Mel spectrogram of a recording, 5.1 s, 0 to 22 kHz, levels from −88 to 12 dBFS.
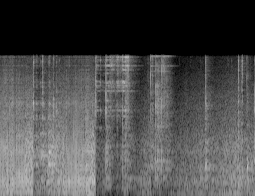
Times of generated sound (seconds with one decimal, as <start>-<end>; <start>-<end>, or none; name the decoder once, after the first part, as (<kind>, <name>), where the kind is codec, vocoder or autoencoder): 0.0-0.5 (vocoder, WaveNeXt); 1.3-1.8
